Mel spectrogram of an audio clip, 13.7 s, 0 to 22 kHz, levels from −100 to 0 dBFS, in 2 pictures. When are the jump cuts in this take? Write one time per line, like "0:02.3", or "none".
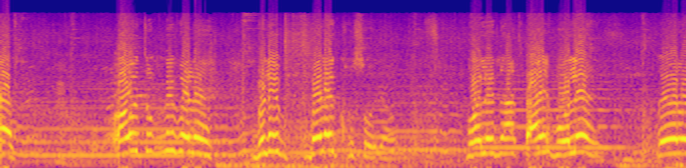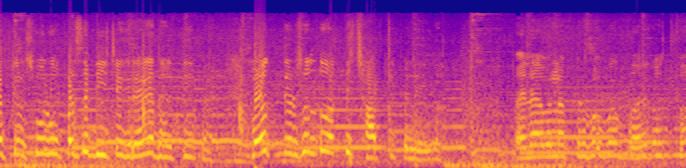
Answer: none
